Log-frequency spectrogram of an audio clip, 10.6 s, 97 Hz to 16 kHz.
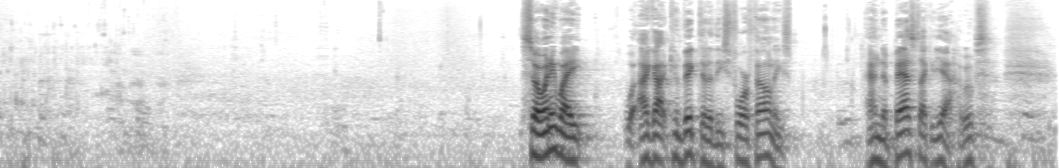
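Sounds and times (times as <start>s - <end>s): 
water pouring into a glass: 0.0s - 2.6s
speech: 5.3s - 8.0s, 8.7s - 10.3s.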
